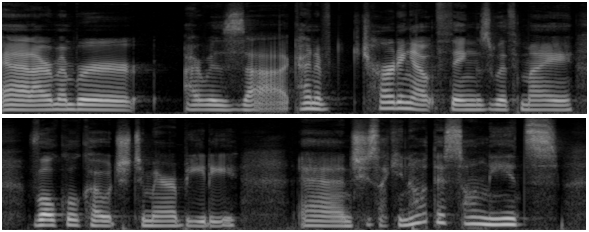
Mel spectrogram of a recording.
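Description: A woman with an Albertan accent, a very deep, low pitch, fairly even intonation and a moderate pace. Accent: Canadian (Alberta). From Alberta, Canada (Okotoks). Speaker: country singer. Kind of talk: casual interview chat.

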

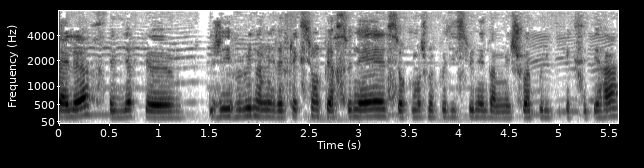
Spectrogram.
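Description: Over noticeable background noise, a woman with a medium-pitched voice talks at a very fast pace. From Guadeloupe. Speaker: data scientist and startup co-founder. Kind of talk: webinar interview.

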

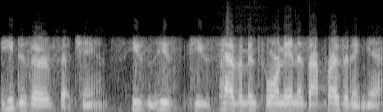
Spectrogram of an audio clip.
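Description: A woman with an American accent and an ordinary speaking voice talks at a moderate pace, her fairly low pitch moving with fairly even intonation. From Brooklyn, New York. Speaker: educator. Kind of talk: casual chat.

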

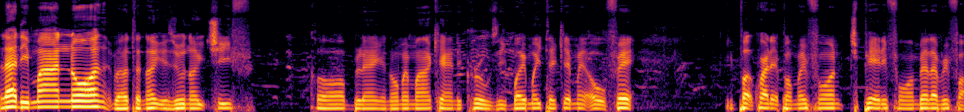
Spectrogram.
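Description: The pitch variation is ordinary. A man talks at a moderate pace. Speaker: party host / dancehall MC. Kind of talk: live promo event with hype MC banter. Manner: animated, hyped up, boastful.

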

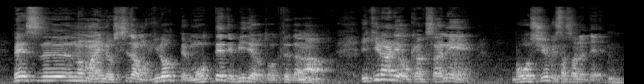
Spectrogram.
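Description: A man speaks at a very fast pace, his fairly high pitch swinging very widely. Room echo and noticeable background noise can be heard. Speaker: touring band musician. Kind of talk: casual chat.

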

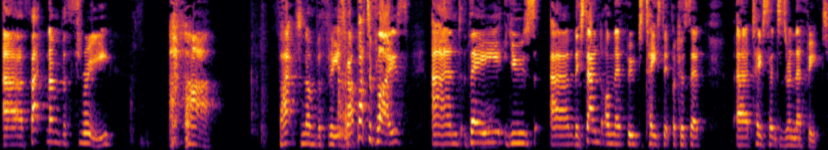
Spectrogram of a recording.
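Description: A man's high, raised and projected voice, bright and sharp in tone, broken by long, frequent pauses. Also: ordinary pitch variation. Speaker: podcast co-host. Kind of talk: casual chat.

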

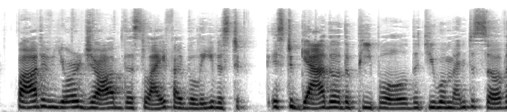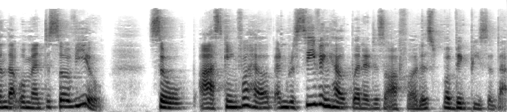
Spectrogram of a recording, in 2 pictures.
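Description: A woman speaks at a very fast pace in a medium pitch, her voice somewhat breathy with ordinary pitch variation. The recording is very clean, with a silent background. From India, Mumbai. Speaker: author and business coach. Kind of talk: interview.

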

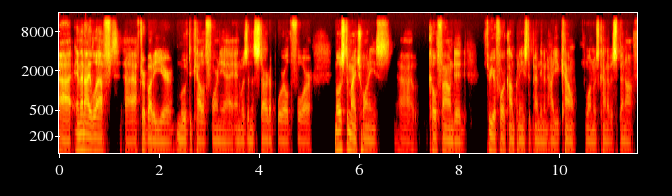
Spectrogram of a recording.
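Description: In an American accent, a man speaks at a fairly quick pace in a very deep, low, monotone voice with flat intonation, on a very clean recording with a silent background. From Michigan, US Midwest. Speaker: author. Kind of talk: podcast interview.

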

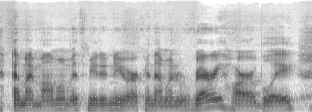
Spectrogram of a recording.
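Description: This man has a plain, everyday voice, medium in pitch, with fairly even intonation. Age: 30s. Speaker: event producer and burlesque performer. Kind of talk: casual interview chat. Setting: home.

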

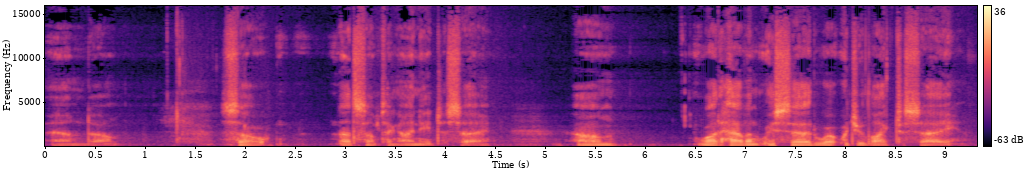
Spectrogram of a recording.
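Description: A man with a fairly low pitch and ordinary pitch variation speaks at a very slow pace with long, frequent pauses over noticeable background noise. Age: 60s. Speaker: cancer program director and interviewer. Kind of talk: interview conversation.

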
